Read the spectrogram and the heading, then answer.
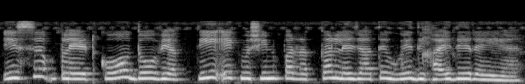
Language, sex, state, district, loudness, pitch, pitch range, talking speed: Hindi, female, Uttar Pradesh, Shamli, -13 LUFS, 265 Hz, 250-280 Hz, 180 wpm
